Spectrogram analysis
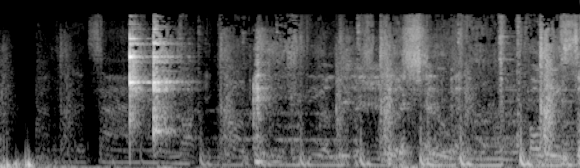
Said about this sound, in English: Oh, right. Oh shit. We got a clink.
